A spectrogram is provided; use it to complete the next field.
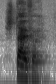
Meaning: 1. stiver, 5 cents (0.05 guilder) 2. penny
- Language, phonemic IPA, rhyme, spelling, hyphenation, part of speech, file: Dutch, /ˈstœy̯.vər/, -œy̯vər, stuiver, stui‧ver, noun, Nl-stuiver.ogg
